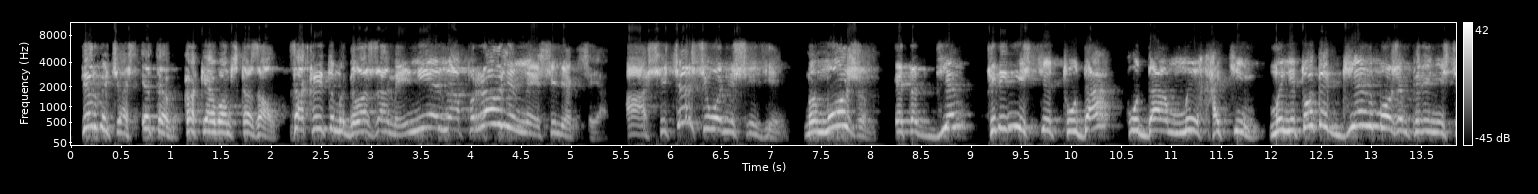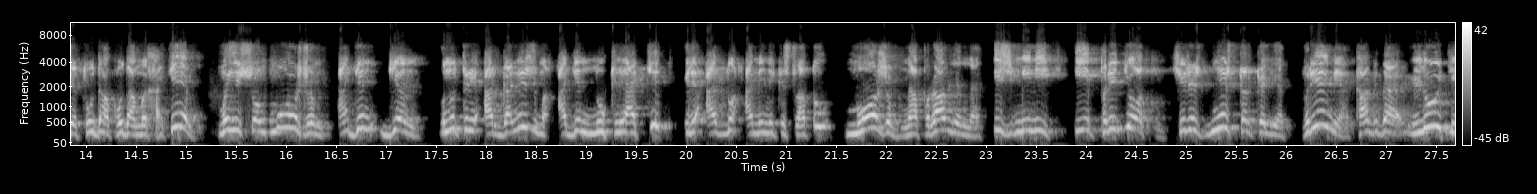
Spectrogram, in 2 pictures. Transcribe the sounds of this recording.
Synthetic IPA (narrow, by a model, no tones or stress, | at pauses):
pʲe̞rvɨjt͡ɕasʲtʲɛt̪əkakjavamskɐza̰lˠzɐkɾɨt̪ɨmʲɪɡlˠɐzamʲɪnʲenɐpravlʲɪnːəjəsʲɪlʲek̚t̪sɨjə̰ | asʲɪt͡ɕassʲɪvo̞dʲnʲɪʂnʲɪjdʲḛnʲ | mɨmo̞ʐɨmɛt̪ət̪̚ɡʲenʲpʲɪɾʲɪnʲɪsʲtʲit̪ʊd̪akʊd̪amɨxɐt̪ʲimːɨnʲɪt̪o̞lʲkəɡʲe̞nmo̞ʐɨmpʲɪɾʲɪnʲɪsʲt̪ʲit̪ʊd̪akʊd̪amɨxɐtʲejɪmmɨjɪɕːomo̞ʐɨmɐdʲinɡʲe̞nvnʊt̪ɾʲiʔɐrɡɐnʲizməʔɐdʲinːʊklʲɪɐtʲit̪ilʲɪʔɐd̪̚nuʔɐmʲɪnʲɪkʲɪslˠɐt̪umo̞ʐɨmnɐpravlʲɪnːəɪzmʲɪnʲitʲipɾʲɪdʲo̞t̪t͡ʃeɾʲɪznʲeskəlʲkəlʲe̞t̪̚vɾʲemʲəkɐɡd̪alʲudʲɪ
